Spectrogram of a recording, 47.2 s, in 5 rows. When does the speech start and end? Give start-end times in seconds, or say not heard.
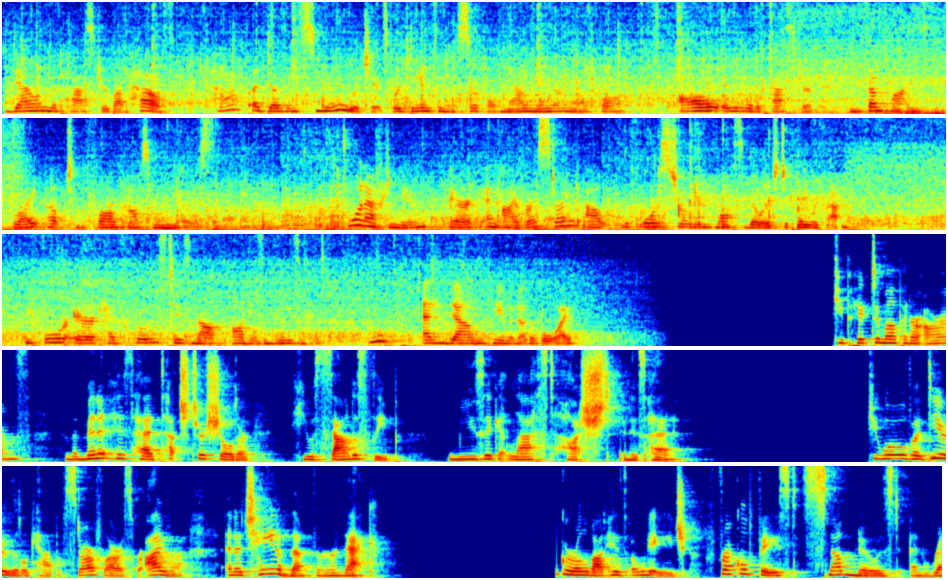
0.0-11.6, 12.9-18.1, 19.1-24.6, 27.2-35.1, 37.0-41.5, 43.3-47.1.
